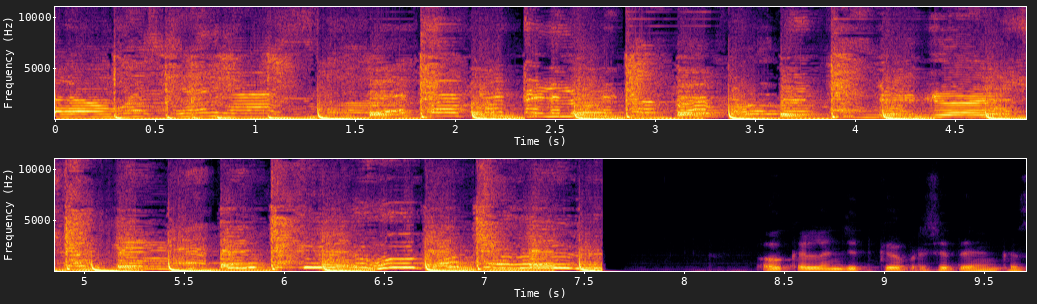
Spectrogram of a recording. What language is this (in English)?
Indonesian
